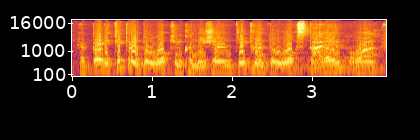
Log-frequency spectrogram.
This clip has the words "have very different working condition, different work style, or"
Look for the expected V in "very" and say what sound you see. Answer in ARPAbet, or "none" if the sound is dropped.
B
